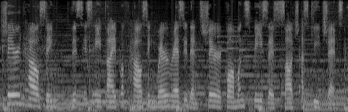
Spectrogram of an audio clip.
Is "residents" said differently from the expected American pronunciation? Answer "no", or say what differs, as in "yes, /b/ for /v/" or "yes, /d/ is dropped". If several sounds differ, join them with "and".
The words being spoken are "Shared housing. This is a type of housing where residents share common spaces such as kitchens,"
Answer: yes, /s/ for /z/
